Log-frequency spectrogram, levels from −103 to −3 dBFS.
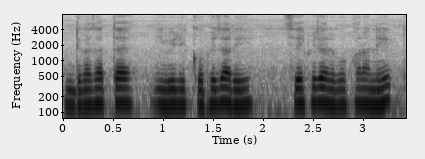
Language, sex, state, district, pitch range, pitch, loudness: Chakma, male, Tripura, West Tripura, 135-145 Hz, 140 Hz, -16 LUFS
